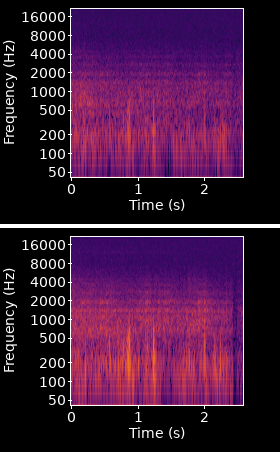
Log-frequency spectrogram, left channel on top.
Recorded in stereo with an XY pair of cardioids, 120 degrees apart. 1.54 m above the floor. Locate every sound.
Only background noise.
